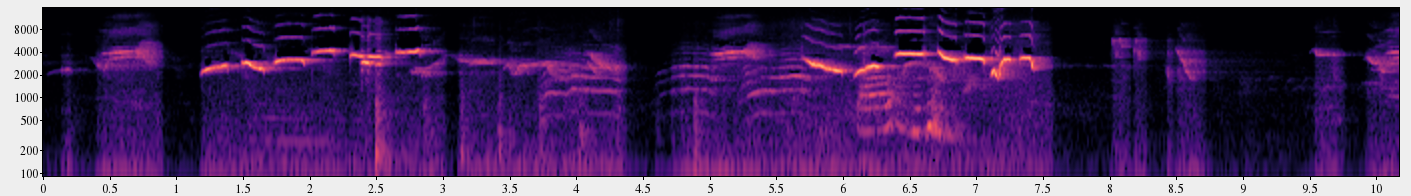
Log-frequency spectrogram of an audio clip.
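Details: Young Oriental magpie-robin singing a loud, varied run of clear whistled phrases, with sliding and rising notes and quick twittered bursts, pausing briefly between phrases.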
